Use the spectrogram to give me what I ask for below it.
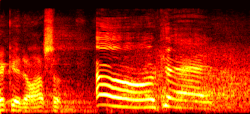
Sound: laughter

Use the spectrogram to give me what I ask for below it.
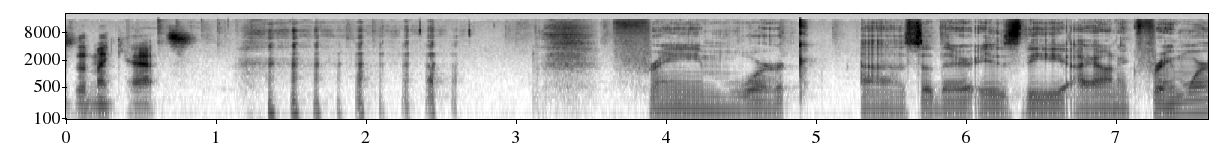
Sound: laughing

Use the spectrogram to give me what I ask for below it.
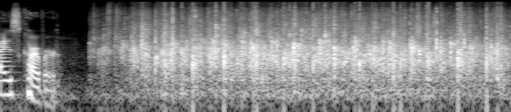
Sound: audience applauds

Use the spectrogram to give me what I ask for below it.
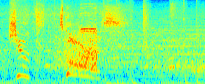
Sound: whistle blowing; buzzer blaring

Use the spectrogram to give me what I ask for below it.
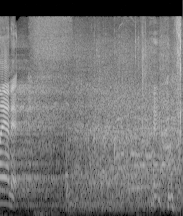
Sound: laughter and applause

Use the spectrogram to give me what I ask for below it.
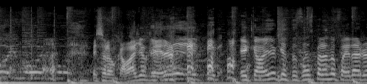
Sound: laughs

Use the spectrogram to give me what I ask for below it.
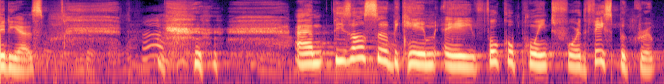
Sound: chuckles

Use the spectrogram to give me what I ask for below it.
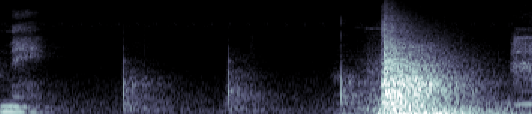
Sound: footsteps; door slamming shut

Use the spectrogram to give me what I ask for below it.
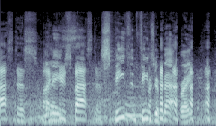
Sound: laughs

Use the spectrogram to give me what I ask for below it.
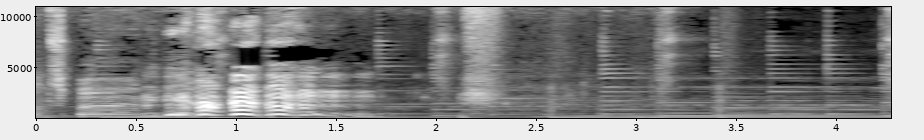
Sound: laughs

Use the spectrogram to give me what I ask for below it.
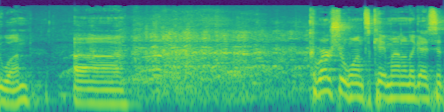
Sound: audience laughing

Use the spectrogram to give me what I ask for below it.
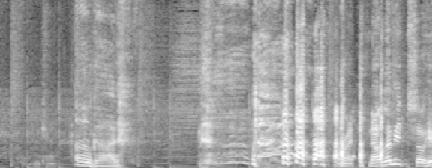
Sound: laughs

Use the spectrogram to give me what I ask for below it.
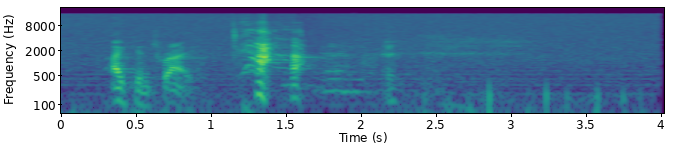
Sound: laughing

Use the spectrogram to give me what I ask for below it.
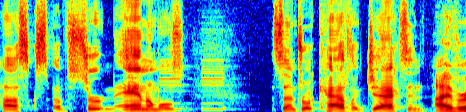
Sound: buzzer buzzes

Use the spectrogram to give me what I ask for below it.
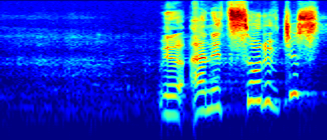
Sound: laughter

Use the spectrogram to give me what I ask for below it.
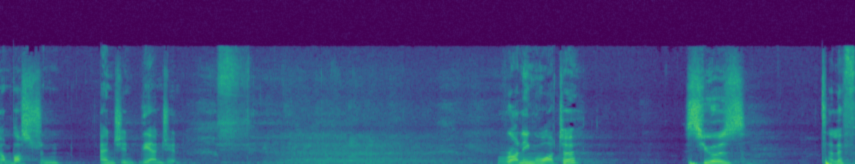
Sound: laughter

